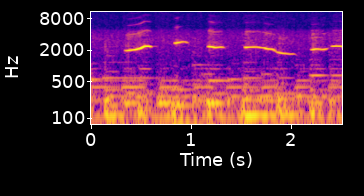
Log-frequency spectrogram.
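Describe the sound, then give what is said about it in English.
Someone whistles a bright, bouncy melody in short rising and falling phrases, clear, over a light instrumental accompaniment. “….”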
